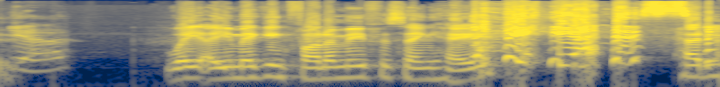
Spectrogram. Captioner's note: laughs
